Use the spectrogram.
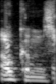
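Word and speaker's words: Occam: I can't say I know for sure how Tier would feel, but I think he would be understanding of Aam's razor.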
